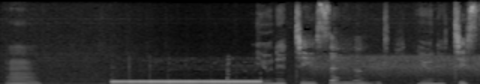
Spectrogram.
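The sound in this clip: A telephone dial tone sounds as a call is placed, holding one steady, even tone for about two seconds before voices take over.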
